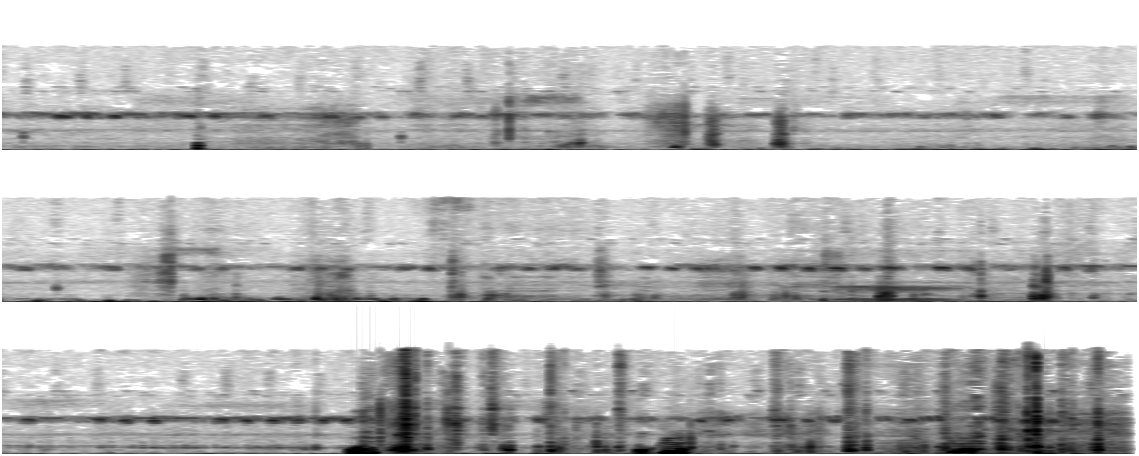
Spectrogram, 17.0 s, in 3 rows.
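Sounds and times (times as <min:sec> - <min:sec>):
crickets chirring: 0:00.0 - 0:17.0
footsteps on road: 0:07.4 - 0:11.3, 0:13.2 - 0:17.0.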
